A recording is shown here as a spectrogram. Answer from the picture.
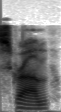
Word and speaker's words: SCRM: 56 in any case DeStefano shortly filed several allegations against me with the administration standing committee on Research misconduct CRM pronounced scrum one of which that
